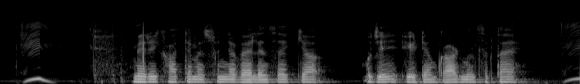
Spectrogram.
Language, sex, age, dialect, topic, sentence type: Hindi, male, 18-24, Garhwali, banking, question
